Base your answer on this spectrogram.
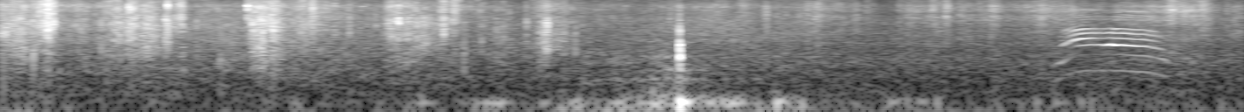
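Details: Siamese cat, one of two cats named Otani and Yozora, exploring a wild forest off-leash on a three-hour hike; rustling footsteps on the forest floor, then a single short arched meow with a rising-falling pitch near the end.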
